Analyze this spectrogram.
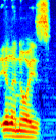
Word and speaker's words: Illinois: Well, I'm interested to learn about your Illinois. No, the S is silent.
